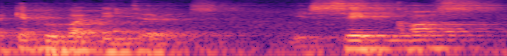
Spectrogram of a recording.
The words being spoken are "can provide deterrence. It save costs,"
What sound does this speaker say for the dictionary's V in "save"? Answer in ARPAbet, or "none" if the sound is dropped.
F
